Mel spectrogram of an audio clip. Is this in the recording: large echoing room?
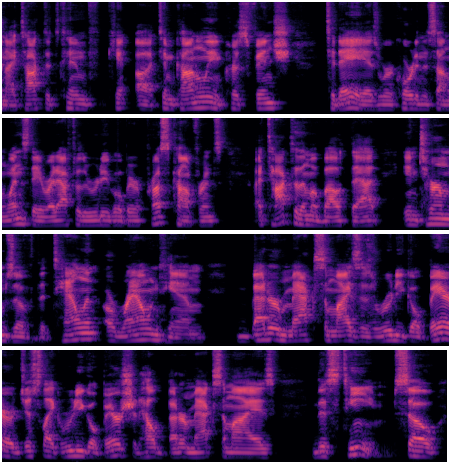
no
